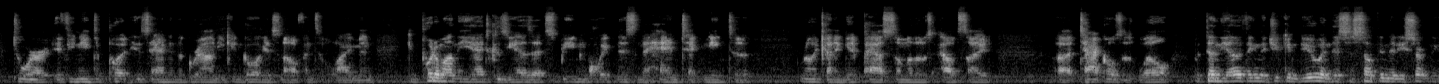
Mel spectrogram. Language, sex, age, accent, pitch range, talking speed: English, male, 30-49, American, 115-145 Hz, 275 wpm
